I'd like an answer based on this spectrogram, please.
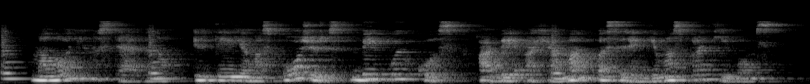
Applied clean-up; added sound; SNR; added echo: none; Bowed string instrument; 11 dB; reverberation time 0.9 s.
